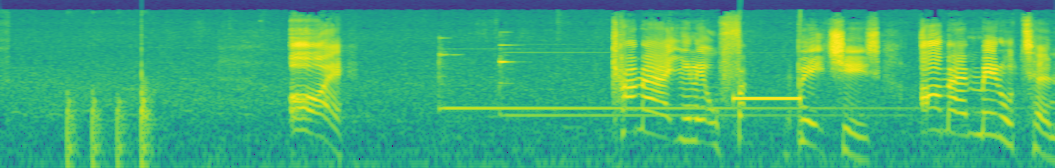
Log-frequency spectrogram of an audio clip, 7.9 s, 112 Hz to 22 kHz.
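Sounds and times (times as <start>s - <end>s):
heavy banging on the front door of a house: 0.5s - 1.3s
speech: 2.2s - 2.7s, 4.7s - 7.9s.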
